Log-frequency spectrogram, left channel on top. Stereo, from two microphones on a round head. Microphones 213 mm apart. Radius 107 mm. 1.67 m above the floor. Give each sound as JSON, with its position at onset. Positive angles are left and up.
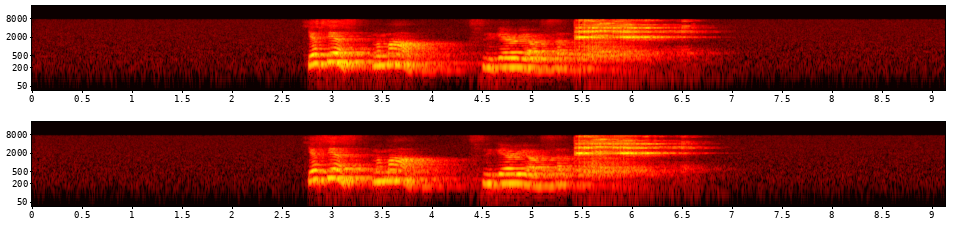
{"t": 2.8, "sound": "a woman speaking", "side_deg": 10, "distance_m": 0.8}
{"t": 5.4, "sound": "a dropped coin", "side_deg": -5, "distance_m": 1.2}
